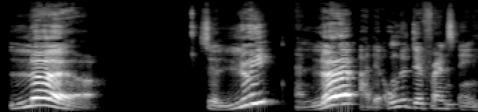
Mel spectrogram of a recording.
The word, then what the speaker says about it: leur: direct we now have lear pronounced ler are the only difference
